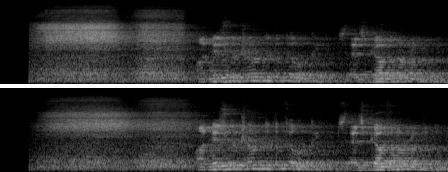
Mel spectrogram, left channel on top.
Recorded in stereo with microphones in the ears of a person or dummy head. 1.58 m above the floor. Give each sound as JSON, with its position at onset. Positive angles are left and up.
{"t": 0.3, "sound": "breathing", "side_deg": 70, "distance_m": 0.8}
{"t": 2.0, "sound": "a man speaking", "side_deg": -20, "distance_m": 2.0}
